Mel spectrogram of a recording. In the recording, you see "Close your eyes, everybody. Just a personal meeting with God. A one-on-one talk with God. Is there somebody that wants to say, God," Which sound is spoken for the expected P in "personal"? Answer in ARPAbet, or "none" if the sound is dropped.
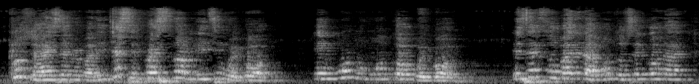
F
